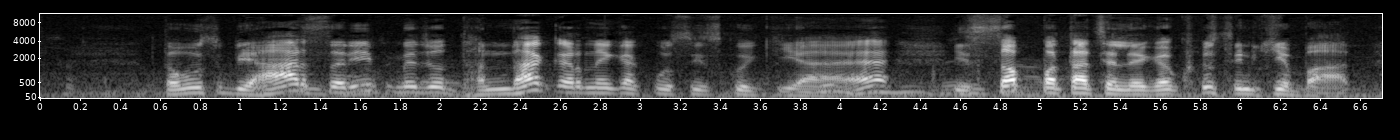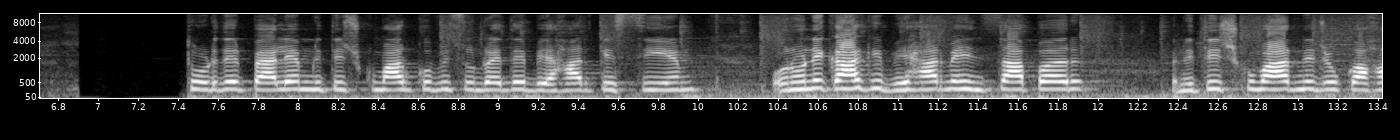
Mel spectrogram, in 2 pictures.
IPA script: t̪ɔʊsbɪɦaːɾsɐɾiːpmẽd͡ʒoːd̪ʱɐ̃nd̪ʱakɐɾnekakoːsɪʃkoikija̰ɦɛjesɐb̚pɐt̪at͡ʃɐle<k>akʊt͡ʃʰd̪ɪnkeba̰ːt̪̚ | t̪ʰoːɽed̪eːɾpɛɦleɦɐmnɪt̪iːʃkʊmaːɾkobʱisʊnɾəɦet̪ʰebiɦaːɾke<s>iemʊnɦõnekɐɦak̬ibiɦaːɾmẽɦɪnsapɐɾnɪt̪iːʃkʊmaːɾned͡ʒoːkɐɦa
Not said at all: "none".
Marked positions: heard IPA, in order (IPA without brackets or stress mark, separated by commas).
ɡ, s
